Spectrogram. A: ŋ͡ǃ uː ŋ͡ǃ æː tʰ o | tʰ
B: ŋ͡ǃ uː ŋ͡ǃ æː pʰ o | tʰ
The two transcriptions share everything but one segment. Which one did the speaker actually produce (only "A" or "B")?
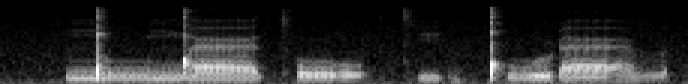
A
